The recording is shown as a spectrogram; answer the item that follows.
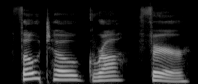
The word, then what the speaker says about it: photographer: Some words are pronounced with extra emphasis on one part. For example, phototograph, photographer, and photographic. The stress moves and that changes the sound.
